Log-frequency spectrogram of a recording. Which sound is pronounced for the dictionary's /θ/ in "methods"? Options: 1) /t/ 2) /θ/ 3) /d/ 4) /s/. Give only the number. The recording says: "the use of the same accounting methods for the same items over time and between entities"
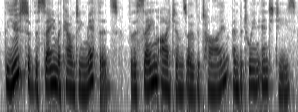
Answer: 2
